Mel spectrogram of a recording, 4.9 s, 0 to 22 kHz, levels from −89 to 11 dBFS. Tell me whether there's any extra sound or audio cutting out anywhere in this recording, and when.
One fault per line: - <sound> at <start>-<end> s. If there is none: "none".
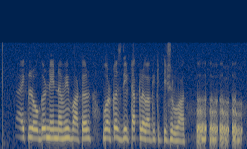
- laugh at 3.9-4.8 s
